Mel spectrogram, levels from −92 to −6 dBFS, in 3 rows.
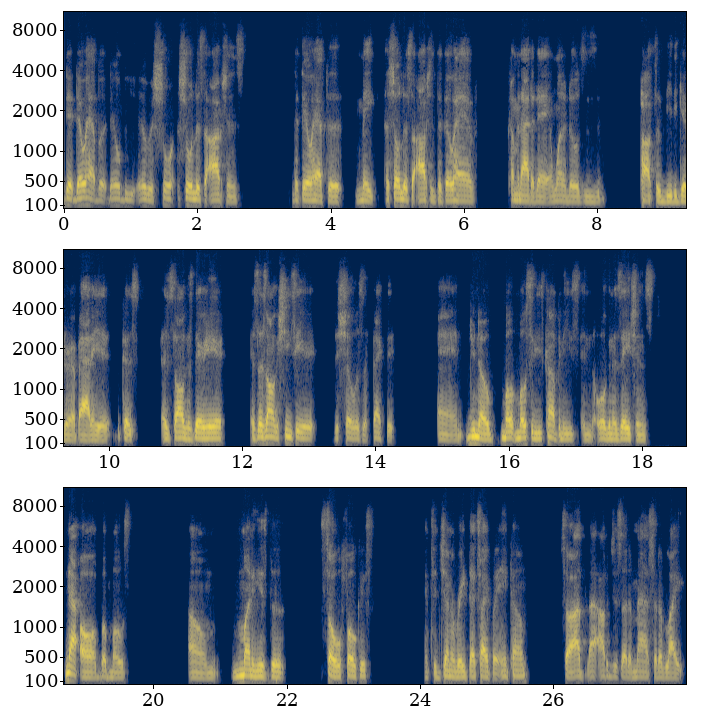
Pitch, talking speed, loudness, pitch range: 90 Hz, 200 wpm, -23 LUFS, 85-95 Hz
